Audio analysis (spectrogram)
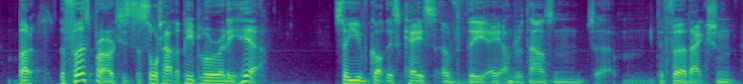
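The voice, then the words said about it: Non-American accent. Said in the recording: “you may have guessed from my accent, I'm not an American”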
